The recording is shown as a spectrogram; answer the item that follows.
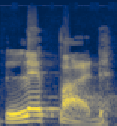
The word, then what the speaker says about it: leopard: The O in that name is silent. Leonard, not Leonard. Leopard, not leopard.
